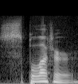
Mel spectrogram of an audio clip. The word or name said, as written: SPLUTTER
